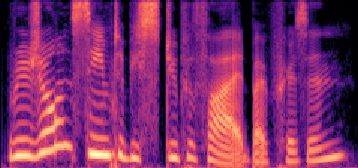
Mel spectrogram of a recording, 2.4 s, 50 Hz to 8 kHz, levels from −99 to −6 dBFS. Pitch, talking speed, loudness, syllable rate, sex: 245 Hz, 175 wpm, -18 LUFS, 5.8 syllables/s, female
